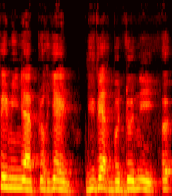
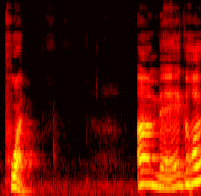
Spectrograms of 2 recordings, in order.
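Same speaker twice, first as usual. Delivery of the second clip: dictating; 3 semitones higher, much slower than usual. Shown as a demonstration. Dictating slowly.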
